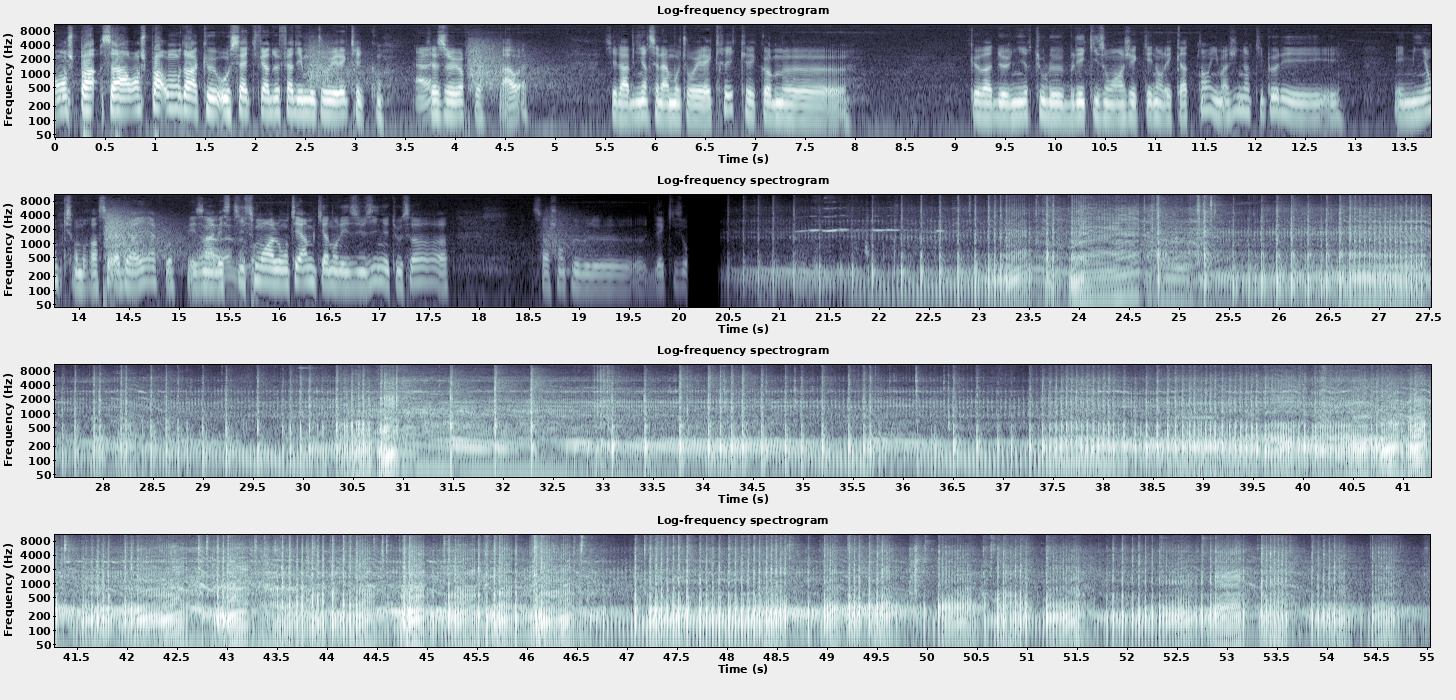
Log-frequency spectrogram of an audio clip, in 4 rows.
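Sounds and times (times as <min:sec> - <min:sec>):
motorcycle engine revving: 0:20.4 - 0:55.0.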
